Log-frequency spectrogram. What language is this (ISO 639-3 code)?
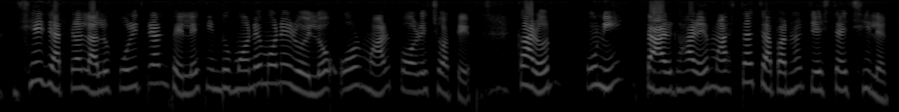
ben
